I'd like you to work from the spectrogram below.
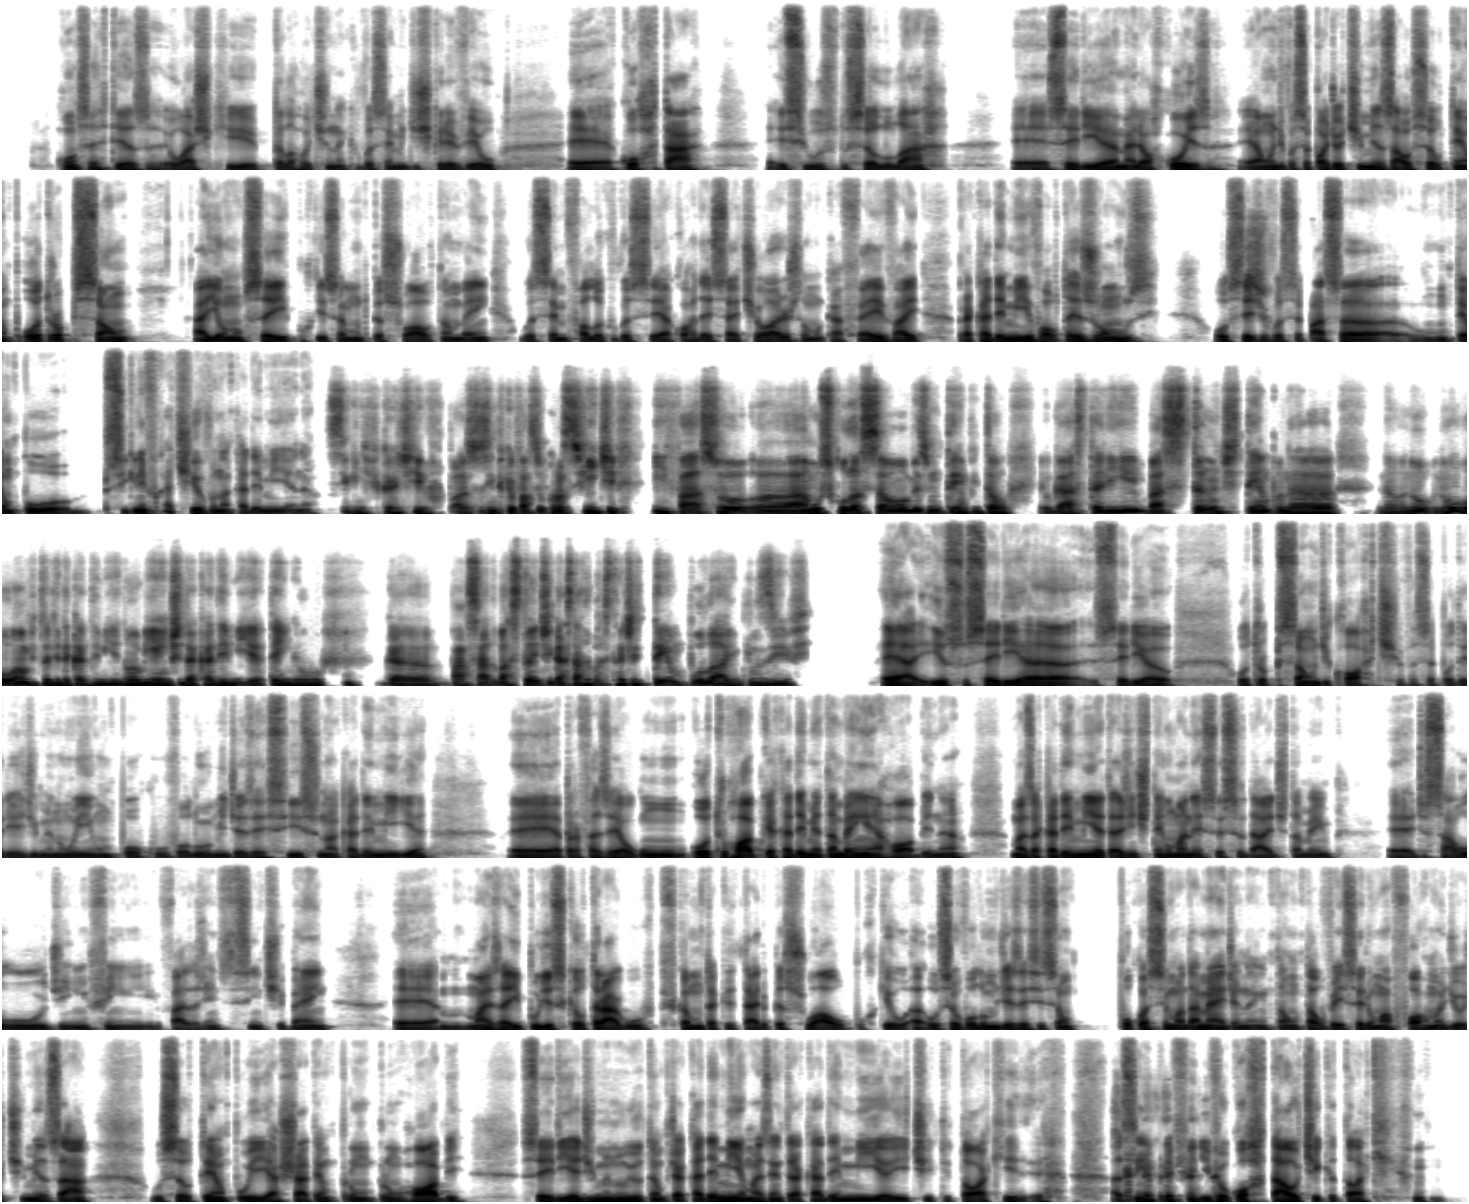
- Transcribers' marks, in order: other background noise; laugh; chuckle; chuckle
- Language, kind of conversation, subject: Portuguese, advice, Como posso conciliar o trabalho com tempo para meus hobbies?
